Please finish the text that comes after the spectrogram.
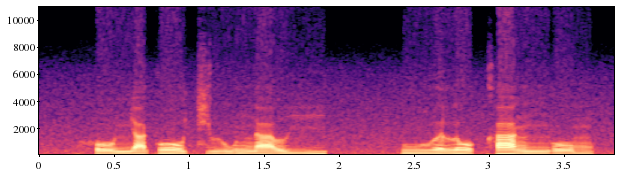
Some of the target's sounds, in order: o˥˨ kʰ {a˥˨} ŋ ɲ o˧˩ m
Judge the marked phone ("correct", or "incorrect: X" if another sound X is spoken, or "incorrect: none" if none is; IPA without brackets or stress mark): correct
